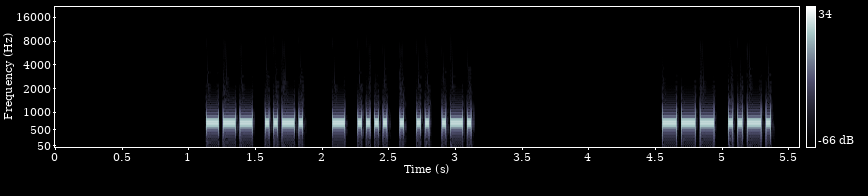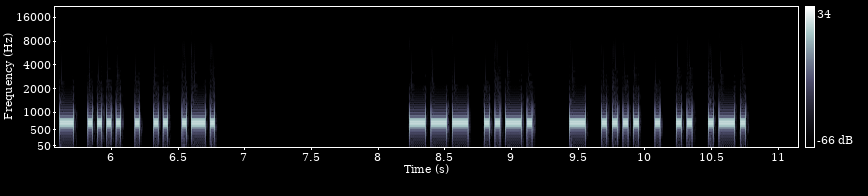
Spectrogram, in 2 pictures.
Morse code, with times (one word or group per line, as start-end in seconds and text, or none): 1.1-1.9 OF
2.1-3.1 THEIR
4.6-5.4 OF
5.6-6.8 THEIR
8.2-9.2 OF
9.4-10.8 THEIR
